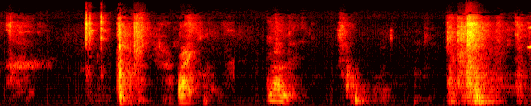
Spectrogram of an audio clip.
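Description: A dog scratches at a door to be let out, in a series of irregular, rasping scrapes and soft thumps, moderately loud, with brief pauses between bursts.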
